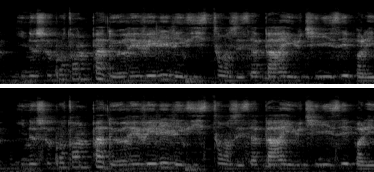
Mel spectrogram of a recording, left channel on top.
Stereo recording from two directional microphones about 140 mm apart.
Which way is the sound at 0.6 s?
30° right (ahead or behind).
